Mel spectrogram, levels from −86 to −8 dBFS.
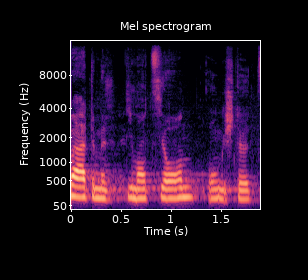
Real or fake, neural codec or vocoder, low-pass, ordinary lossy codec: fake; vocoder, 44.1 kHz, 128 mel bands every 256 samples, BigVGAN v2; 14.4 kHz; none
